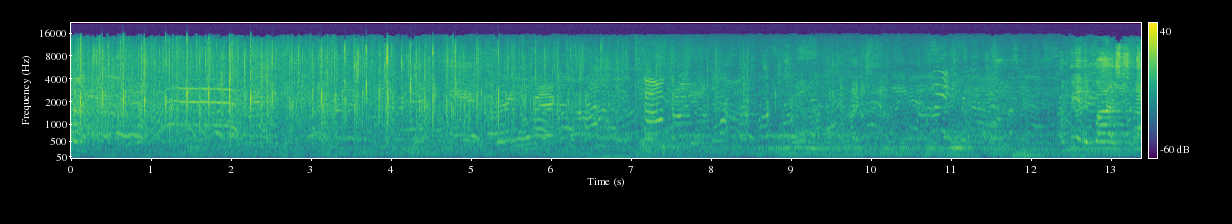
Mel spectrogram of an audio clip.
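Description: A crowd of adults and children chatters outdoors all around.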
